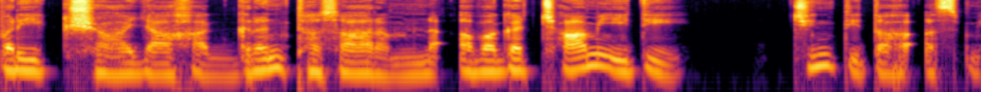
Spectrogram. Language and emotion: Sanskrit, fearful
